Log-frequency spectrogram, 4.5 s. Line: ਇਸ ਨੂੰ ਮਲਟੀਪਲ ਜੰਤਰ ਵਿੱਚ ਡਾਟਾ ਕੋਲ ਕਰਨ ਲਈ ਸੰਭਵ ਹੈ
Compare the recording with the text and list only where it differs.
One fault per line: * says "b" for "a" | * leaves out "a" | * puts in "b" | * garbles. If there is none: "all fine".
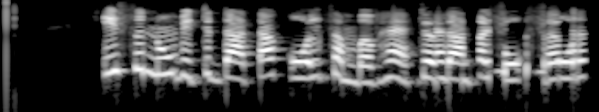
* leaves out "ਮਲਟੀਪਲ ਜੰਤਰ"
* leaves out "ਕਰਨ ਲਈ"
* garbles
